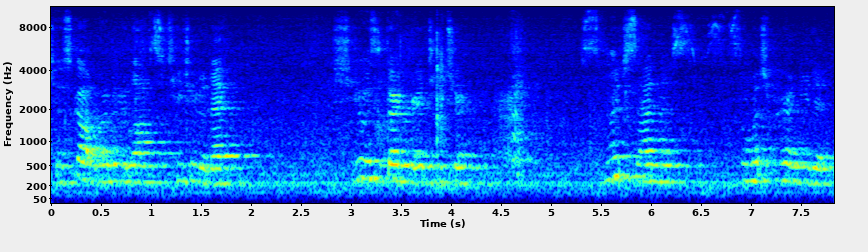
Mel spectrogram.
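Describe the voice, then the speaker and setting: Live play: grieving friend female actor, high, pleading, drawn-out lines, far from the mic. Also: steady tone. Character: grieving woman mourning her best friend. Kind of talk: dramatic stage monologue. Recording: very echoey hall, distant mic, noisy.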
